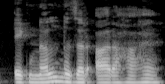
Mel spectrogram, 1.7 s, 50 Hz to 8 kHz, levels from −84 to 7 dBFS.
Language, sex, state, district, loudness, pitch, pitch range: Hindi, male, Assam, Kamrup Metropolitan, -15 LUFS, 125 Hz, 120-130 Hz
